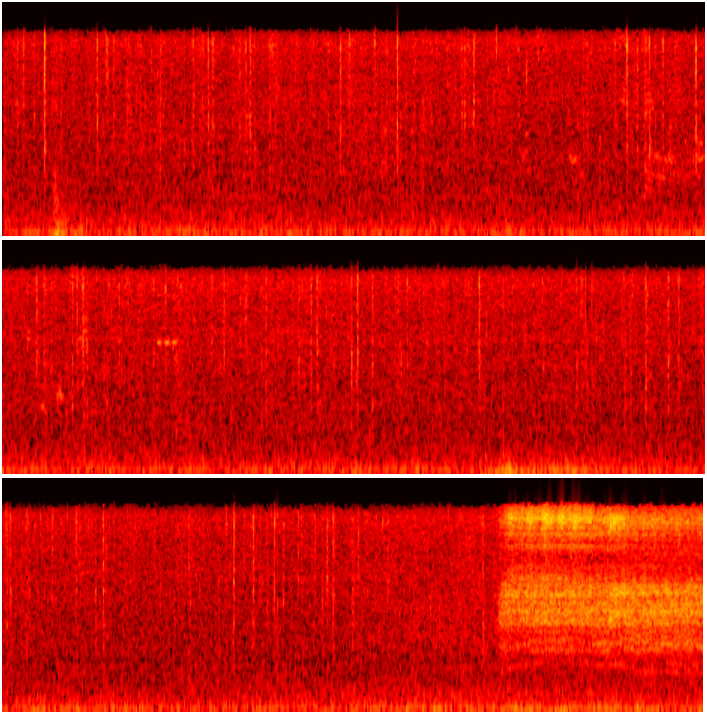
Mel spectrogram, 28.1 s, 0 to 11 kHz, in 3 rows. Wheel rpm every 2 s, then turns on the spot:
0, 0, 0, 0, 0, 0, 0, 0, 0, 0, 0, 0, 10, 40.
none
